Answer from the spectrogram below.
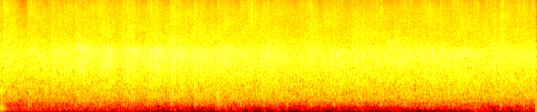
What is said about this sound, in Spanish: ¿Por qué no damos unas fuertes palmas?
